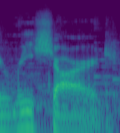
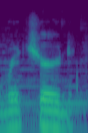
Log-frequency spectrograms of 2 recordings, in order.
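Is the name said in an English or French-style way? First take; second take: French; English. First: The name is said with a French-style pronunciation. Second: The name is said with a plain English pronunciation. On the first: "weird French twist to it" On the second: "instead of saying Richard"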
